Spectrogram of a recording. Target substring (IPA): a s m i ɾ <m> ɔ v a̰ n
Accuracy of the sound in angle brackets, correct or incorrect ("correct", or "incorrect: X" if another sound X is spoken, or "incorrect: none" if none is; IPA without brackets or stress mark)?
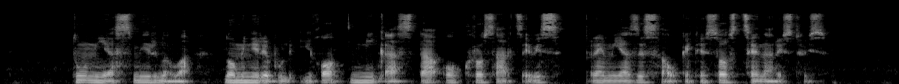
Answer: incorrect: n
